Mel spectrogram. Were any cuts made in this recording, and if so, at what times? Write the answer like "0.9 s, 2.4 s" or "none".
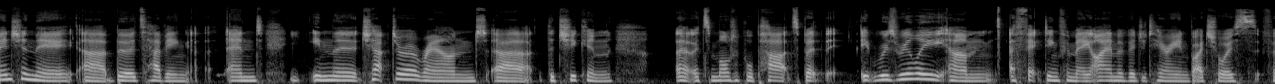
2.2 s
